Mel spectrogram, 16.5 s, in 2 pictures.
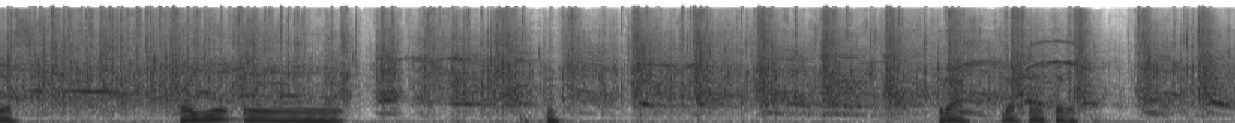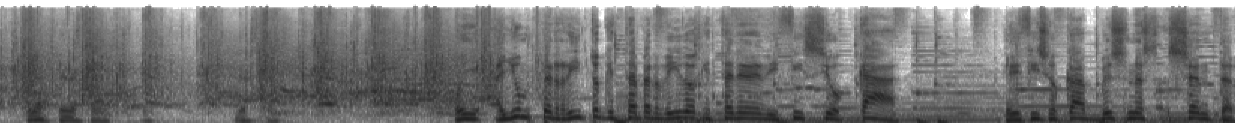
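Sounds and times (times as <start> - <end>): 
audience clapping: 0.0 - 12.5
crowd cheering and shouting: 0.0 - 12.6
speech: 1.2 - 2.4, 3.6 - 3.9, 6.3 - 7.4, 8.4 - 9.1, 9.8 - 10.3, 11.2 - 16.4.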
